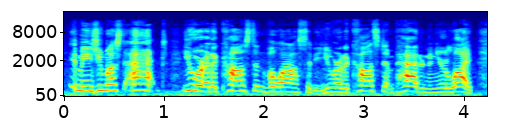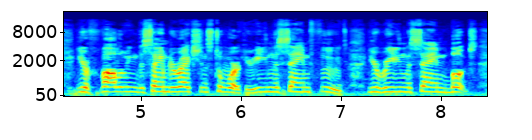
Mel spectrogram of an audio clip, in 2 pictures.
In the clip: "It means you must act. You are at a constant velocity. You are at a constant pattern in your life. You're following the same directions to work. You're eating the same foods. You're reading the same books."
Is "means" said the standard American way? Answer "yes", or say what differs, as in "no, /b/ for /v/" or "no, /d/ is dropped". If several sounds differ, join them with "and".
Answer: yes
